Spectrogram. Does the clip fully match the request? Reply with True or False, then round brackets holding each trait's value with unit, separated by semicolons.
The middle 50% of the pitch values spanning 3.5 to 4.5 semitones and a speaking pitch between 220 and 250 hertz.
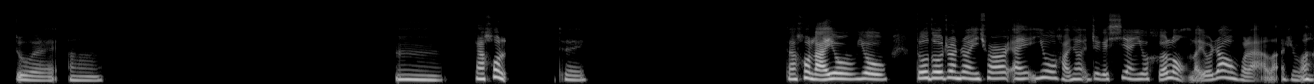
True (4.2 semitones; 245 Hz)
